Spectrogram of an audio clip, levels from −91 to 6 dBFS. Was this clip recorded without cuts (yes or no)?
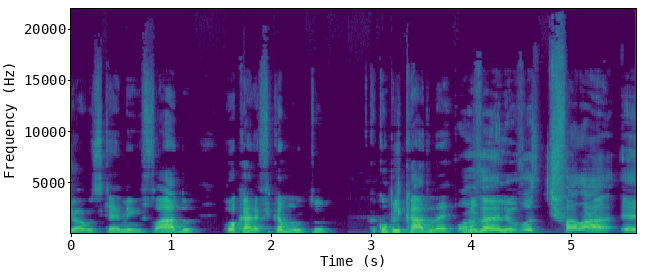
yes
